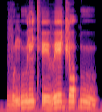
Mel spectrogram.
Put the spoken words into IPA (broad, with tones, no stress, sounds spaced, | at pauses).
v ʊ˨ ŋ uː˦ ɾ ĩ˦ tʰ eː˨ β eː˦ d͡ʒ ɔ˦ ɓ u˦˨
